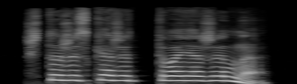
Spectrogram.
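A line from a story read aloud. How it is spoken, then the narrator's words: Cooing, coy. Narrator (Russian): проворковала Фелисин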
